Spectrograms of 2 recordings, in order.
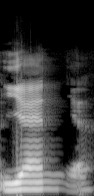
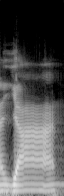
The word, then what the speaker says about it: yan: ini bukan and tapi Ian bacanya yen yen jadi and jadi yen-yen ada sedikit kayak bahasa Inggris lalu gitu ya ah jadi gitu jadi yen-yen jangan dibaca Yan salah IAIN ya Yan kemudian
